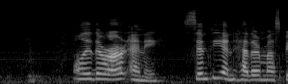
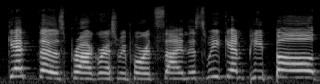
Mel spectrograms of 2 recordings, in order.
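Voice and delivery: loud, raised teacher's call, climbing on the last word; 5 semitones higher, 7 dB louder than usual. A narrator's reading. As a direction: call out to a whole noisy class. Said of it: "Miss Sanchez calls out".

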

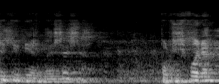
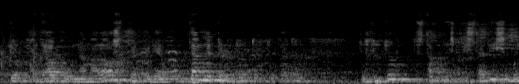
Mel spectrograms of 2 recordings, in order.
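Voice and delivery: soft, stumbling aside; subdued seething; 4 semitones lower, 11 dB quieter than usual. Acted. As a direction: drop the voice, swallowing your anger. Recalls fuming silently, at a loss.

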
